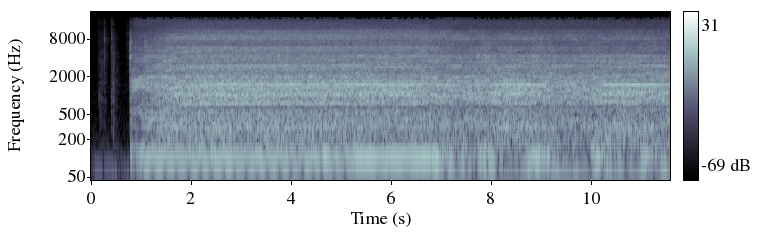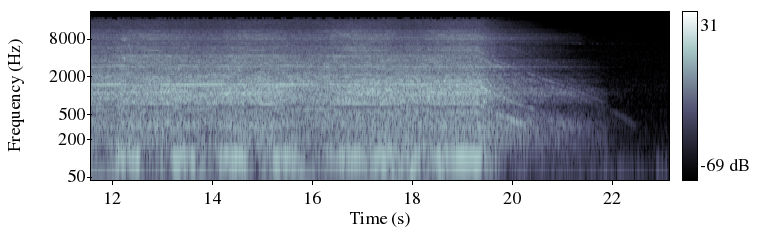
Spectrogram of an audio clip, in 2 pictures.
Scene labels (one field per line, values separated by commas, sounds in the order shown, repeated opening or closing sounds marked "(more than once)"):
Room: bedroom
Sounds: vacuum cleaner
